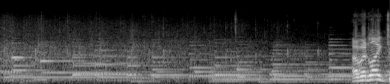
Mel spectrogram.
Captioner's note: applause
